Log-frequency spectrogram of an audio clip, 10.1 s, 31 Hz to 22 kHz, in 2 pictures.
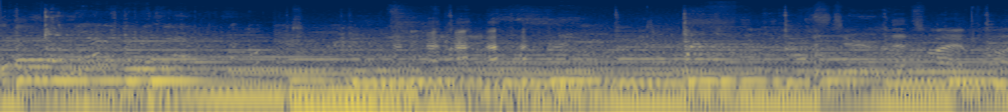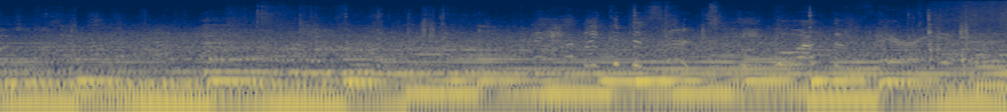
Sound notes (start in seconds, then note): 1.8 laughing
